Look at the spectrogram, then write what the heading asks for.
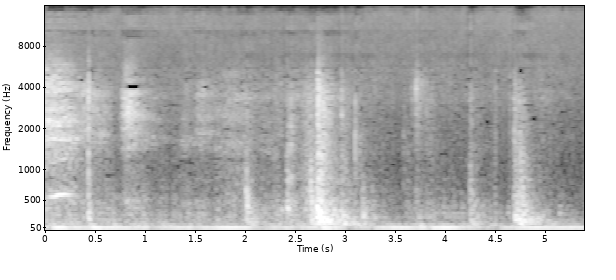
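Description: A door being opened: a few soft wooden clunks and rattles spread over several seconds, with faint background noise.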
